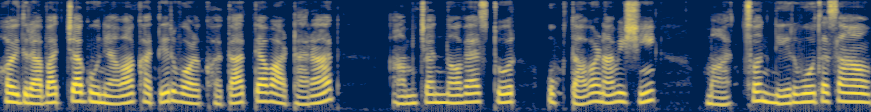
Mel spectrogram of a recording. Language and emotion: Goan Konkani, fearful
